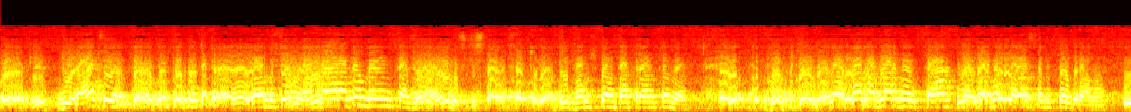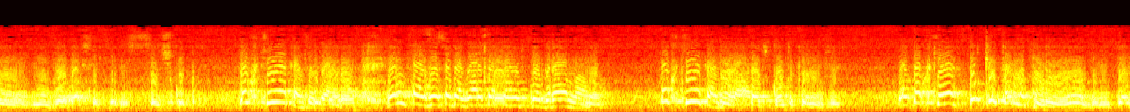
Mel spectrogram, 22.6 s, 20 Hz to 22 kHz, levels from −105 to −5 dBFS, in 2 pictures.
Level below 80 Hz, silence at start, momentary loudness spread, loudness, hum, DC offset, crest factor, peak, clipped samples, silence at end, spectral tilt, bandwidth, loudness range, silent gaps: -54 dBFS; 0 s; 5 LU; -13 LUFS; none; under 0.1%; 12 dB; -2 dBFS; under 0.1%; 0 s; -6 dB/octave; 8.4 kHz; 2 LU; none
